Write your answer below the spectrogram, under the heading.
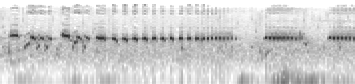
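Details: Captive-training recording of white-rumped shama song: varied twittering notes running into a fast, even trill of repeated chips that accelerates and fades, then resumes as a further rapid trill.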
